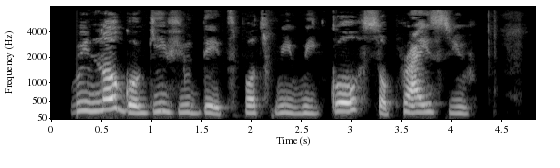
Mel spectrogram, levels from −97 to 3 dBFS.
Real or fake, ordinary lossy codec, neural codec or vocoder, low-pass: fake; MP3, 48 kbps; vocoder, 44.1 kHz, 128 mel bands every 512 samples, BigVGAN v2; 7.2 kHz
